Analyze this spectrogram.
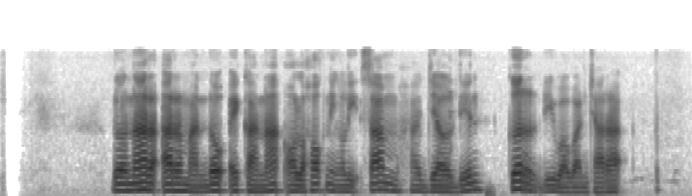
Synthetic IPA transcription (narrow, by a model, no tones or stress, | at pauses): dɔnararmandɔʔɛkanaʔɔlɔɦɔk̚niŋlḭsamhad͡ʒɛldinkɨrdiwawaɲt͡ʃaɾa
